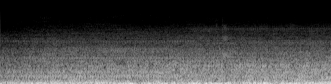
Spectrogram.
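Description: A small camera drone hums steadily at a stopover near Mt Malico on the road toward Ambuklao Dam, the rotor whine close and continuous with a broad, even rushing tone throughout.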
